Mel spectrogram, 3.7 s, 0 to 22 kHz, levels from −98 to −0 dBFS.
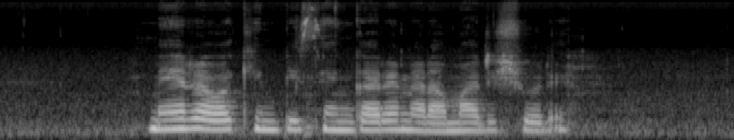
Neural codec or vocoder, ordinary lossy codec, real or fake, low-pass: none; none; real; none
